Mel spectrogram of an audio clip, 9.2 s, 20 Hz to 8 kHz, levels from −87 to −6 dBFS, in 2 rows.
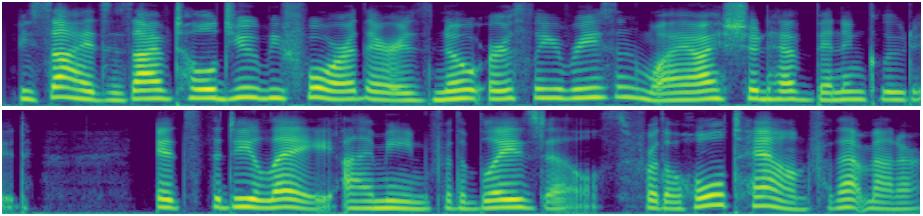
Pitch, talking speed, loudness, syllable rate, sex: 225 Hz, 200 wpm, -17 LUFS, 5.5 syllables/s, female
